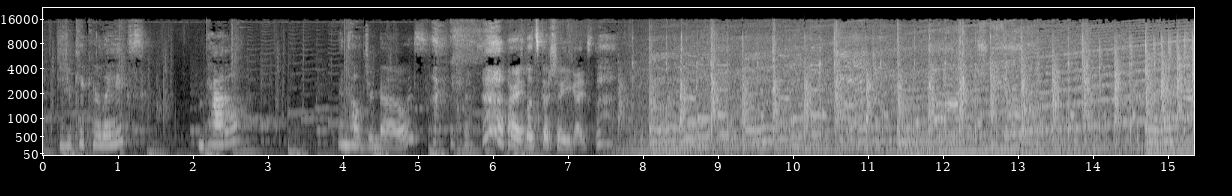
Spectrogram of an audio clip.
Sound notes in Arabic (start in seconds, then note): 5.2 تضحك; 8.4 موسيقى حيوية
